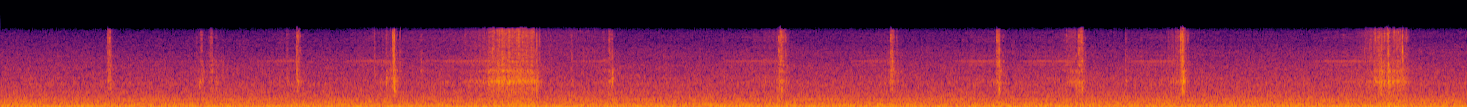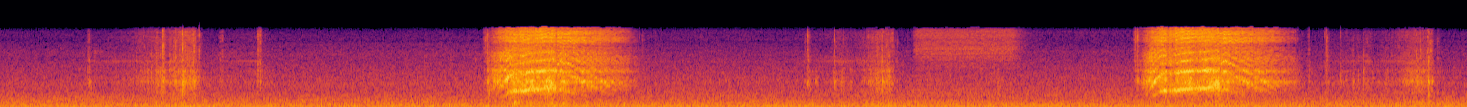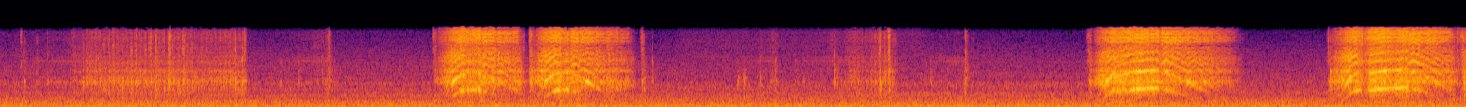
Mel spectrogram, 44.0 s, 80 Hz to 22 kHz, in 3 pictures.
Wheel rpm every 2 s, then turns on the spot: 0, 0, 10, 0, 0, 0, 10, 0, 10, 20, 30, 0, 0, 70, 10, 20, 10, 50, 0, 0, 60, 70.
4-6 16-18 28-32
